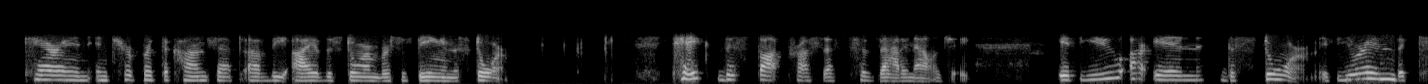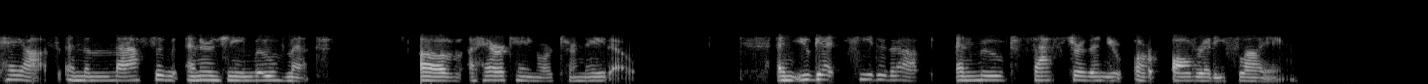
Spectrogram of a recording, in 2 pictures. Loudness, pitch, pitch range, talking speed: -27 LUFS, 190 Hz, 175-205 Hz, 120 wpm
